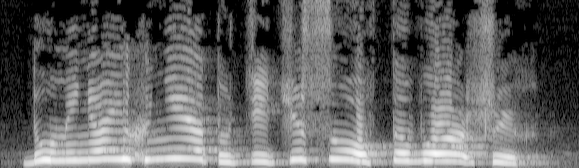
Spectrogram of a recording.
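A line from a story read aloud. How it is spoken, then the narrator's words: Boy answering angrily, tearfully. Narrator (Russian): отвечал мальчик сердитым и плаксивым голосом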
